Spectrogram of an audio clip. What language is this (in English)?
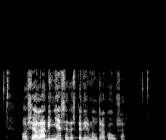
Galician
